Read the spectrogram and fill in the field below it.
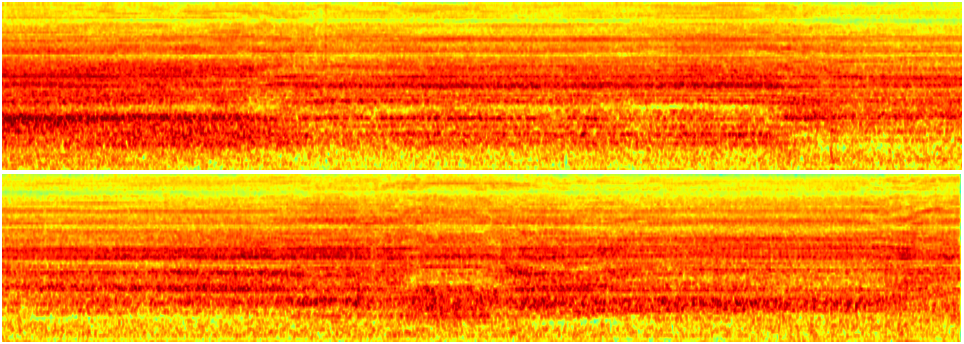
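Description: Heat gun blowing hot air over alcohol inks with metallic powders on paper, a steady, continuous loud rushing hiss of airflow throughout with slight variations in tone, no talking.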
